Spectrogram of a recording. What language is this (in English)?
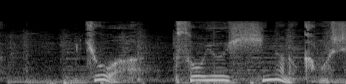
Japanese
